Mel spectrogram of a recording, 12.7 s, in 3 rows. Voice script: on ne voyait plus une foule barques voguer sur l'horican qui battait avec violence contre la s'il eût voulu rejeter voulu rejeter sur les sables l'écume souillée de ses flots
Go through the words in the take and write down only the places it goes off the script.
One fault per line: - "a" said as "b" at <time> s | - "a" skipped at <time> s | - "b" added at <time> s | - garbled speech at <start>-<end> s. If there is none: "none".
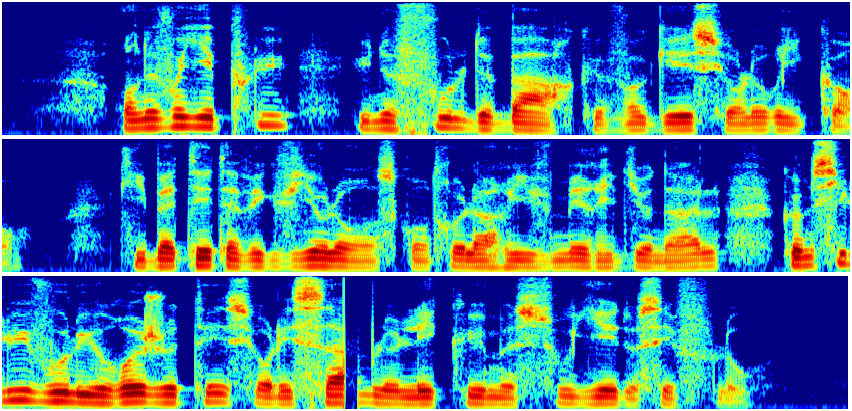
- "de" added at 2.3 s
- "rive méridionale comme" added at 6.7 s
- "voulu rejeter" skipped at 9.6 s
